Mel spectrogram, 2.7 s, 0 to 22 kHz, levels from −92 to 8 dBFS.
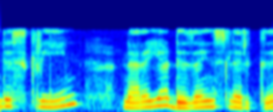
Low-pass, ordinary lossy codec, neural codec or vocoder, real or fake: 7.2 kHz; none; none; real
